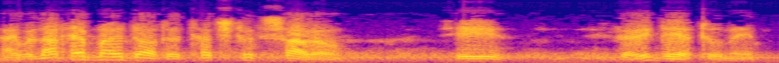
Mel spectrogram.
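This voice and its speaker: Male actor as commanding wealthy father, stubborn, clipped, lively pitch, vintage radio play, faint hiss. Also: normal speed, lightly acted. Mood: commanding, stern. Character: imperious wealthy father, stubborn and morbidly determined. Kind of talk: 1940s radio acting. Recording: dull, hissy 1940s radio recording.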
